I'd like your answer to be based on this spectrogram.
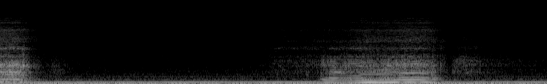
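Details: Two harsh, rattling breath sounds about three seconds apart over a steady low hum, recorded with a snoring-tracking phone app; snoring.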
